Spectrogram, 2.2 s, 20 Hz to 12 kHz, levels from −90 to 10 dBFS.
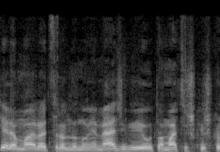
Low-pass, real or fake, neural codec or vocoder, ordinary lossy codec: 10.8 kHz; fake; vocoder, 44.1 kHz, 128 mel bands, Pupu-Vocoder; AAC, 48 kbps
